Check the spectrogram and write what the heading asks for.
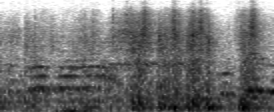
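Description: Faint open-air ambience at a football field, with distant, indistinct voices.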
